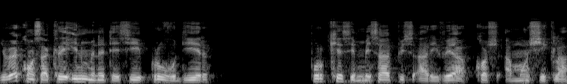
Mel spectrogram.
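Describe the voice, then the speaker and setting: The pace of this man's speech is moderate. He talks at a fairly low pitch. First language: English (speaking French). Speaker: relationship coach, YouTuber. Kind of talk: video monologue, critique and subscribe appeal. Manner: hesitant, repetitive.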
